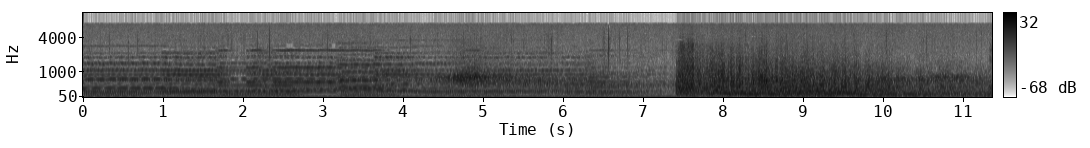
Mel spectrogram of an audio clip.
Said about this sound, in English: Stormy night in Reina de Los Angeles, and none except those with urgent business dare leave their haciendas.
